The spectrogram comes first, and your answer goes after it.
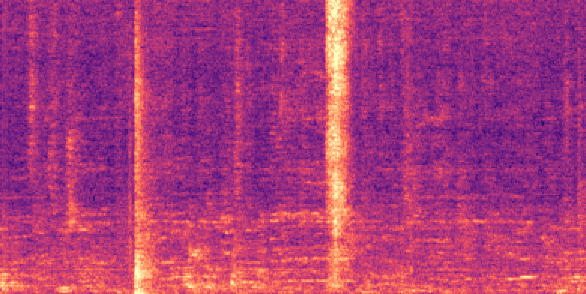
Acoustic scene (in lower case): cafe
